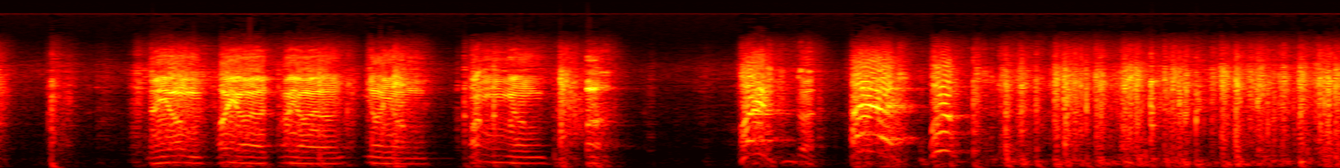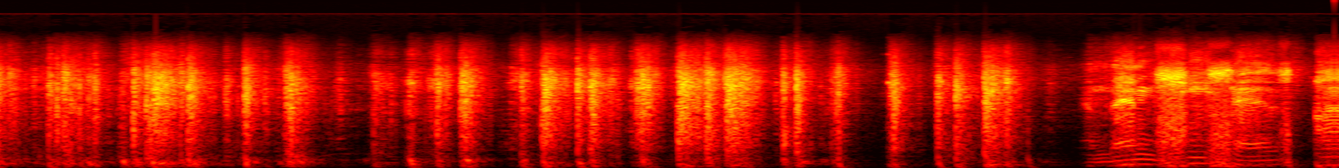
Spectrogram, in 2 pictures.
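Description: A man speaks loudly and with animation.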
